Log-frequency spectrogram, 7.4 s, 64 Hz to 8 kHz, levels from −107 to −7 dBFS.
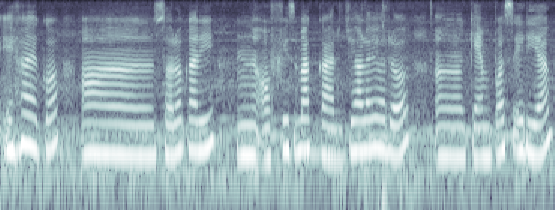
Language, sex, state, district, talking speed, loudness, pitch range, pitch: Odia, female, Odisha, Sambalpur, 95 wpm, -14 LUFS, 225-255 Hz, 235 Hz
